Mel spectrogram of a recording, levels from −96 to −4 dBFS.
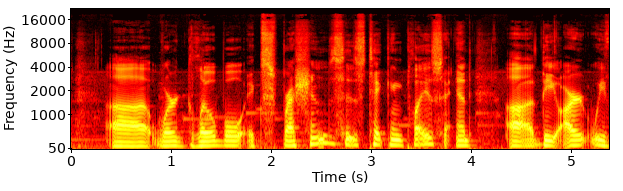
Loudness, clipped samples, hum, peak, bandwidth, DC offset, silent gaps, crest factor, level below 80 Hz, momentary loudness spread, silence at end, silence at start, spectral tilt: -23 LUFS; under 0.1%; none; -6 dBFS; 19 kHz; under 0.1%; none; 16 dB; -50 dBFS; 6 LU; 0 s; 0 s; -5.5 dB/octave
